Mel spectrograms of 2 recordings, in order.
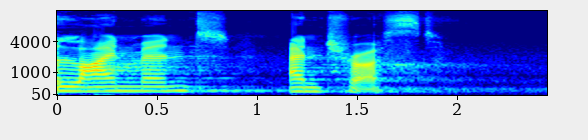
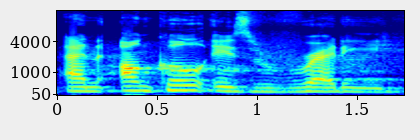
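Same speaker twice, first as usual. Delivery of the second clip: ordinary talk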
